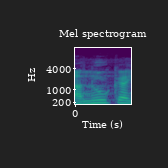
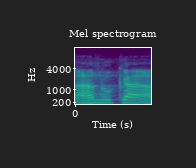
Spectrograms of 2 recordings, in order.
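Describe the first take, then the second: First: "anuka" stressed in the middle; second pronunciation variant. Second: "anuka" stressed at the start; first pronunciation variant. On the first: Preacher unsure of pronunciation tries "anuka" as ah-NOO-ka. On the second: Preacher quotes how some say "anuka", stressed AH-noo-ka. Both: Shown as a demonstration. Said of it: "no sé cómo pronunciarlo correctamente".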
